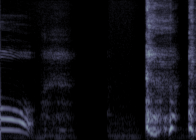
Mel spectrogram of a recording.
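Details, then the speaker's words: Child coughing: a short vocal sound, a pause, then two sharp cough bursts from a girl. "아 기침이나 아닌가? 감기는 근데 진짜 감기랑 감기는 다 걸리긴 해."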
